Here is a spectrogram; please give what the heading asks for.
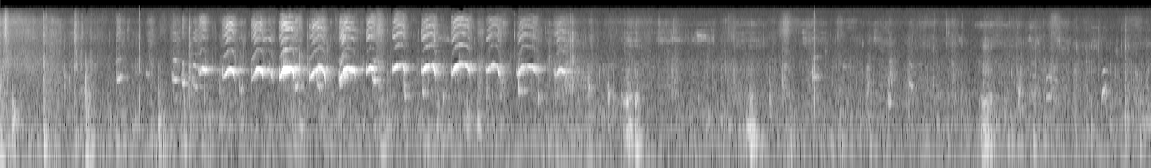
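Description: Three-week-old Cavalier King Charles Spaniel puppies whimper in a quick run of high, squeaky yelps, each sliding up and down. After a few seconds the calls fade to scattered soft squeaks and faint shuffling.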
